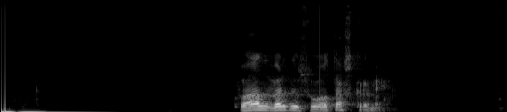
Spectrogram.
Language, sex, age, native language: Icelandic, male, 50-59, Icelandic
